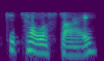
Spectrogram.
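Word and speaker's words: tetelestai (τετέλεσται): Although it is a very profound meaning behind it, how you pronounce it is tetelestai.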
